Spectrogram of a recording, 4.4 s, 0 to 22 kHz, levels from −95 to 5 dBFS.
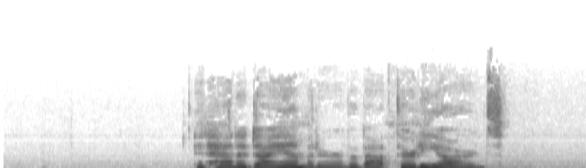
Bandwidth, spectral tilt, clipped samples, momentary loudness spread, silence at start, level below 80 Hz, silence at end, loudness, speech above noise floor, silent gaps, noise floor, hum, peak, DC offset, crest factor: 13 kHz; -6 dB/octave; under 0.1%; 13 LU; 1.45 s; -66 dBFS; 0.65 s; -28 LUFS; 40 dB; none; -67 dBFS; none; -14 dBFS; under 0.1%; 16 dB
